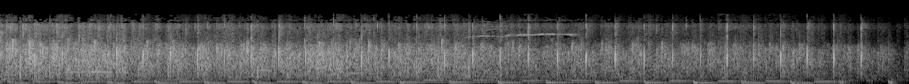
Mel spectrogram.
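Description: Sustained audience applause, dense clapping from many hands at a steady loud level, with a rhythmic low beat of music underneath and a few distinct claps standing out as it tapers at the end.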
